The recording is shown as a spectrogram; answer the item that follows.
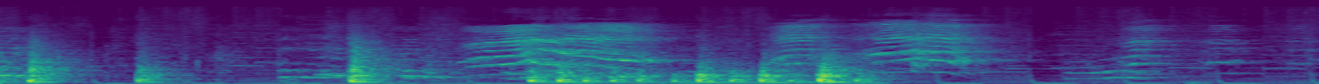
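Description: Excited shouting voices, children among them, over background music; the voices are loudest in the middle and die down near the end.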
